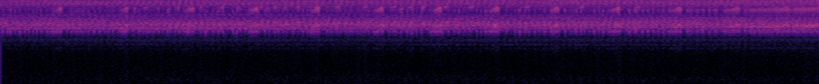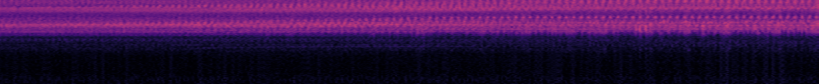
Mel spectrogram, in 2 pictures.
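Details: Cryptotympana facialis, the bear cicada, calling with a loud, high-pitched buzz: rapid rattling pulses at first, which merge after about eight seconds into a continuous, gradually louder drone.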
